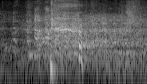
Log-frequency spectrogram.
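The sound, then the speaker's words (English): A voice gives a short, high rooster-crow imitation that rises and bends downward, while chuckles and background chatter surround it. “Somebody give me a good rooster.”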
